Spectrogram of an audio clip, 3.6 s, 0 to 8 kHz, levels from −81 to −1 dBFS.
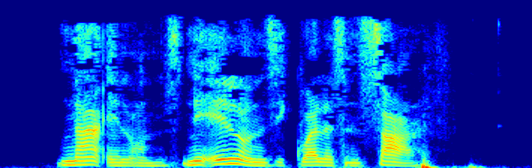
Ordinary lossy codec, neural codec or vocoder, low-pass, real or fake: MP3, 32 kbps; codec, 16 kHz, 4 kbps, FunCodec, trained on LibriTTS, 50 frames a second; 7.2 kHz; fake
